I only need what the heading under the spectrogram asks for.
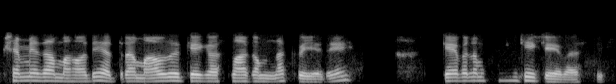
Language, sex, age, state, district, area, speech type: Sanskrit, male, 18-30, Kerala, Kottayam, urban, conversation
